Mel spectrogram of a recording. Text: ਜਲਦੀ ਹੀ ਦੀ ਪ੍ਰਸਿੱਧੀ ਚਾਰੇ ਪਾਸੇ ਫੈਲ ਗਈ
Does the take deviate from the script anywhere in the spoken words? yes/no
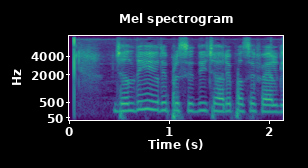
no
